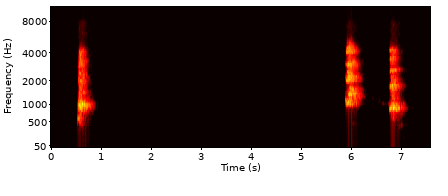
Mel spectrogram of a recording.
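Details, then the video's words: Blenheim Cavalier King Charles Spaniel puppies in an indoor pen, one of a litter of six, giving sharp high yappy barks: one bark, a long pause, then two quick barks. "Cavalier Puppies Live"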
